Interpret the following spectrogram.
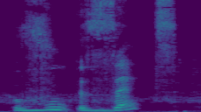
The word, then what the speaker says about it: vous êtes: You might have noticed that in front of a vowel sound, certain consonants which are usually silent get pronounced, which is the case with vous êtes, where the final S is pronounced as a Z sound.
